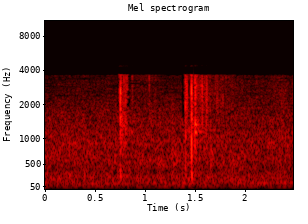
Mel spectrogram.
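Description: Two sharp cracks on the frozen water, a little under a second apart. The second is louder and is followed by a brief clatter of smaller clicks.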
